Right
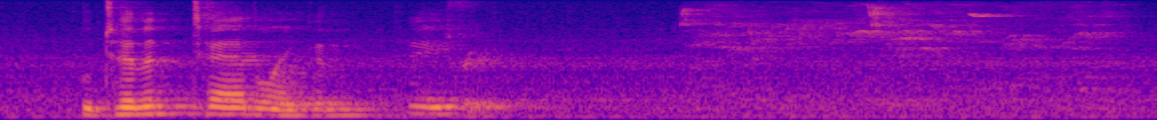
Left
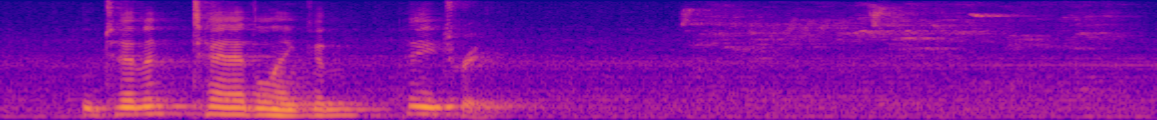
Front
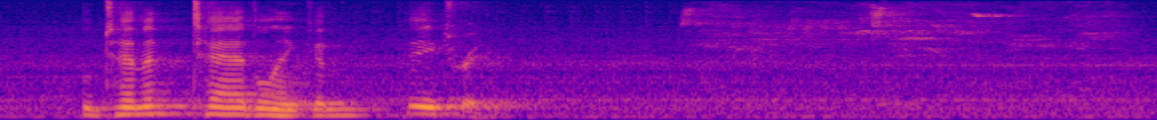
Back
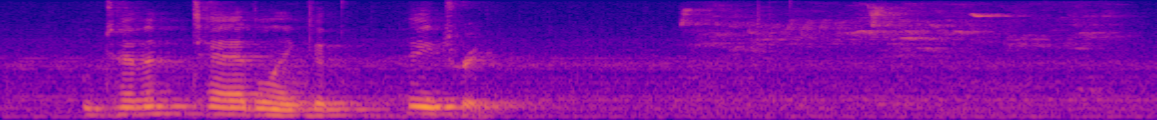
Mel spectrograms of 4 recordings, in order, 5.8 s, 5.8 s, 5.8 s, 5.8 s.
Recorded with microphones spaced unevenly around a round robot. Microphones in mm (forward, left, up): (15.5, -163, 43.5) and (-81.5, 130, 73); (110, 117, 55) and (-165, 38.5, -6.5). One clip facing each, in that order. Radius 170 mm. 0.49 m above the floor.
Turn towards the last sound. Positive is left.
turn(degrees=-120)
